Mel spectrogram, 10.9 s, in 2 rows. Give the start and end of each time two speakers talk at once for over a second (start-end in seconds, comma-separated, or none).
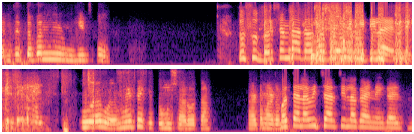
none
